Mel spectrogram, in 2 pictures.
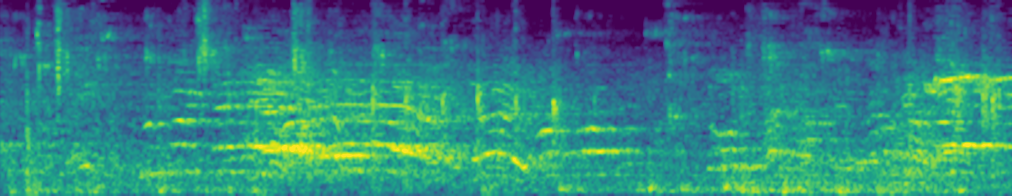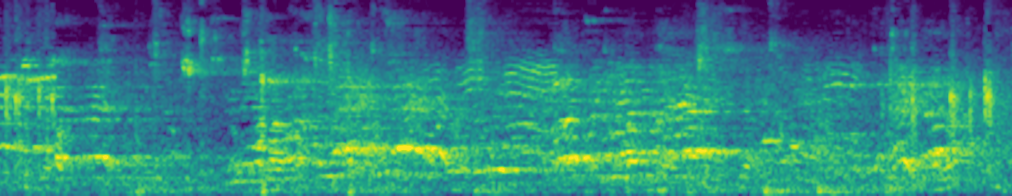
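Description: Live basketball game sound in a gym: a ball bouncing on the hardwood court amid players' voices and calls.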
